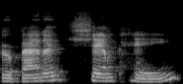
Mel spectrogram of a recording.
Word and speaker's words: Urbana-Champaign: She is an associate professor of sociology at the University of Illinois at Urbana-Champaign, pronounced like the drink.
